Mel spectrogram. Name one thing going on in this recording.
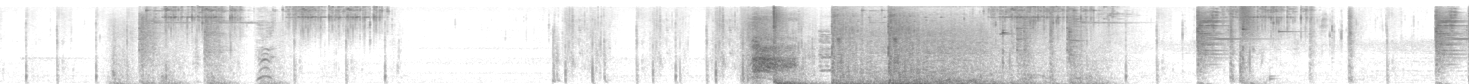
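Game magic blasts whoosh and crackle in a fight.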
